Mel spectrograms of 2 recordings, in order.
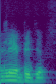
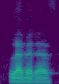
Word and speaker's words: Lebedev: it's like like in in english pronunciation would say okay levitive and that's not too bad right yeah yeah that's not not too bad but still not uh not russian way i said the english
